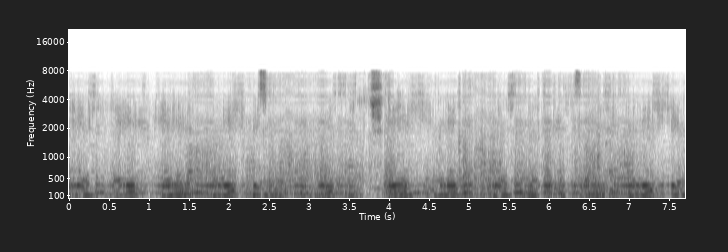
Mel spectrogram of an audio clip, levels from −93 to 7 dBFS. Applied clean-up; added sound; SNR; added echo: neural separator model SepFormer DNS4.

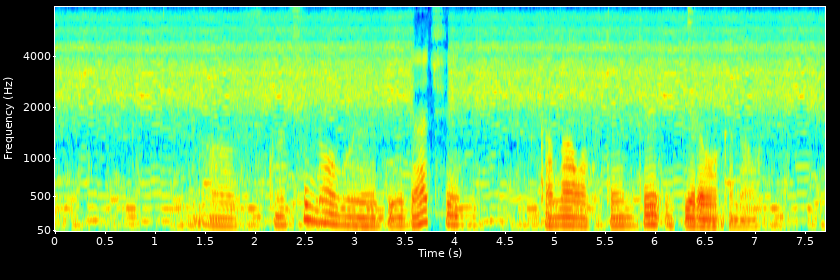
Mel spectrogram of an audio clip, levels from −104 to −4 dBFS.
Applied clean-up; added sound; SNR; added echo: none; Guitar; 4 dB; none.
